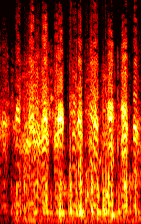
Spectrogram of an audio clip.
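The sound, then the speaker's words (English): A flock of ducks and geese let out of their farm house at sunrise quack and honk in a rapid, overlapping run of many nasal calls that continues without pause. “heads to what he calls the quack house to let out his flock. Release the quacking!”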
